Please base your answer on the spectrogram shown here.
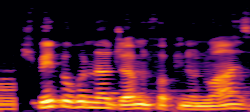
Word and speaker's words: Spätburgunder: product by the way we say speed burgunder and speed rhymes with and means late referring to the fact that it is a late ripening grape variety its existence was first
